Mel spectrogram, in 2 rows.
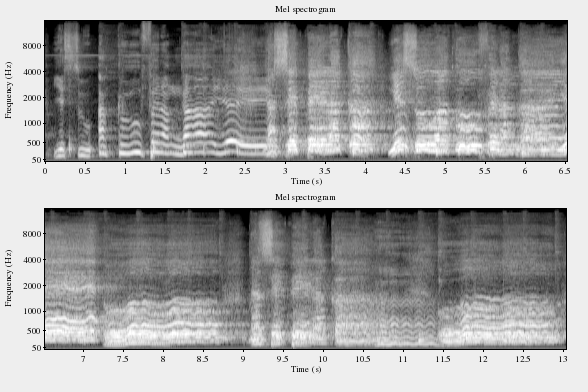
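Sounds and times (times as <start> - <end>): man singing lead: 0.0 - 3.0, 10.6 - 11.6
voices singing in harmony: 0.0 - 13.0.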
